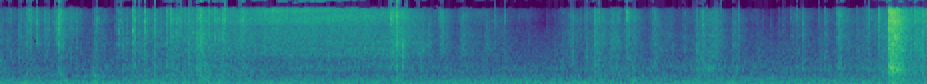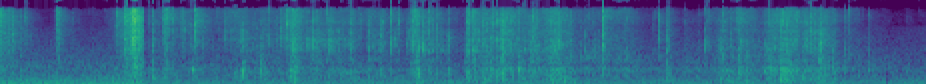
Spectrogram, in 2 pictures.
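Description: Parchment paper crinkling and crackling as it is pulled from its box and handled, with many small clicks and one loud sharp crackle about nine seconds in.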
